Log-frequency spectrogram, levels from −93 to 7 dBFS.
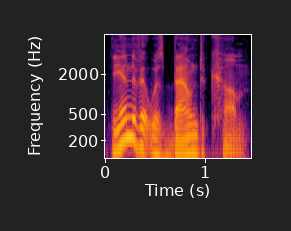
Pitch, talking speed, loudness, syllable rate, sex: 115 Hz, 325 wpm, -17 LUFS, 6.1 syllables/s, male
